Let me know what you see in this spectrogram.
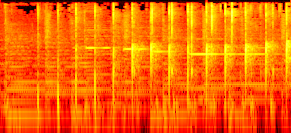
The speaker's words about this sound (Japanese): なんで拍手たかわかんないでわかんないで拍手しちゃダメなんだよわかんなんで拍手したかわかんない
